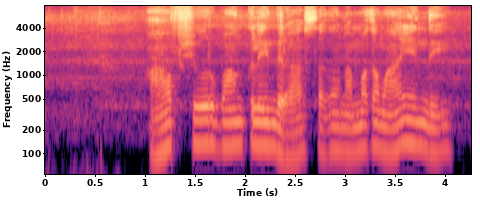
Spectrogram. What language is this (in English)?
Telugu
